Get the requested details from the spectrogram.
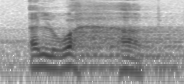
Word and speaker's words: الوهاب: الواو ليست مشددة، فتحة، الشد على الهاء، الوهاب، الشد على الهاء وليست على الواو، عبد الوهاب الواو مفتوحة لكن الشدة تكون على الهاء، وهاب وليس على الواو.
